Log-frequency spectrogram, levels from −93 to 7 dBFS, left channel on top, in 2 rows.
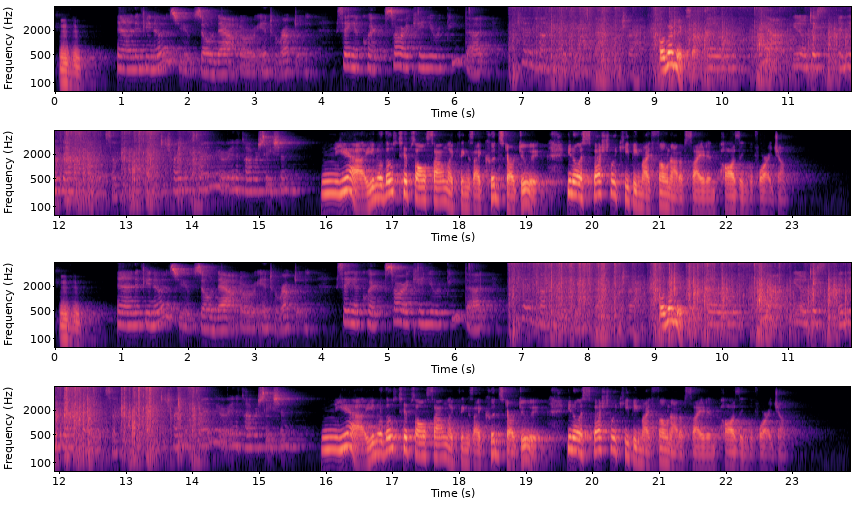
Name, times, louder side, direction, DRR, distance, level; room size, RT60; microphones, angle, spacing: voice 1, 0.1-0.4 9.1-9.7 15.9-23.0, left 4 dB, 25° left, 14 dB, 0.3 m, -23 dB
voice 2, 0.9-6.4 6.9-8.8 9.8-15.5, equal, 5° right, 3 dB, 1.1 m, -39 dB
sound 1, 6.8-14.2 16.8-16.9, right 5 dB, 65° right, 0.8 m, -35 dB
11.0 x 5.8 x 6.4 m, 1.2 s
head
